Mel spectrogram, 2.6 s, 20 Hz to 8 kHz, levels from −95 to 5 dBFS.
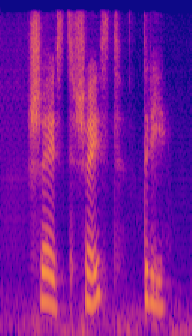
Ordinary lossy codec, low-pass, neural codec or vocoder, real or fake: MP3, 64 kbps; 7.2 kHz; codec, 24 kHz, 0.9 kbps, DualCodec; fake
